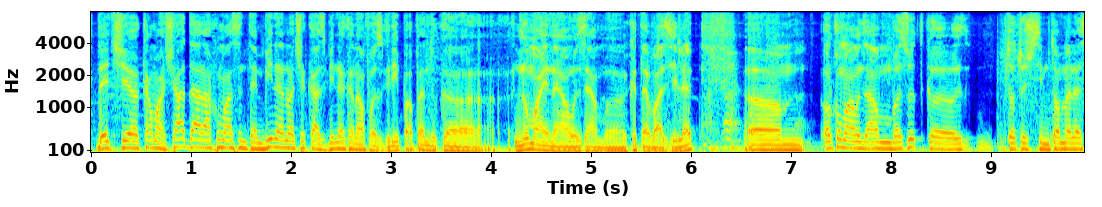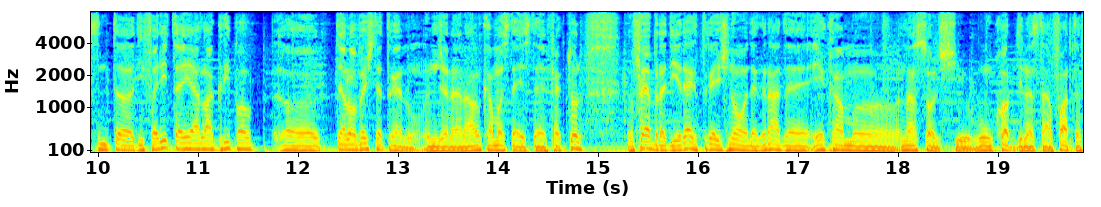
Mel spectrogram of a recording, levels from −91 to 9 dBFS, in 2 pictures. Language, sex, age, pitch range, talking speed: Romanian, male, 30-49, 85-115 Hz, 190 wpm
